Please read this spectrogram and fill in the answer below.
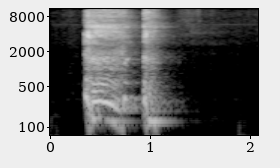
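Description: A young man coughing twice into his fist, two coughs in quick succession, the first the louder.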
